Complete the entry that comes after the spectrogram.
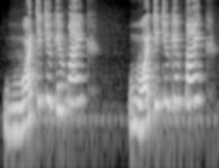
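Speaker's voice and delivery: What did you give Mike rising high; uptalk. Shown as a demonstration. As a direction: lift the pitch up through Mike. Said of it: "rising my intonation".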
